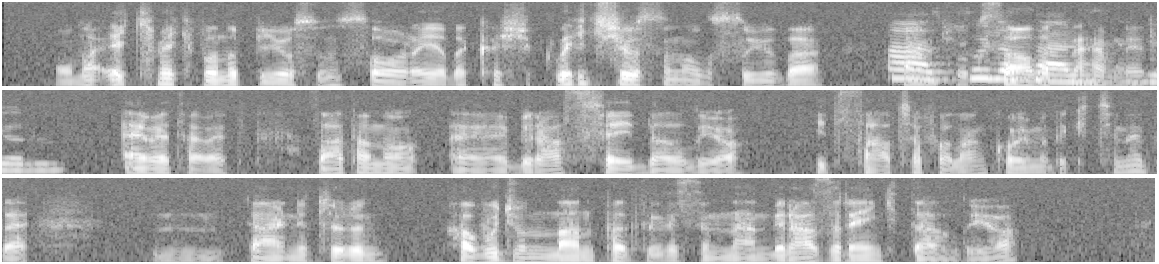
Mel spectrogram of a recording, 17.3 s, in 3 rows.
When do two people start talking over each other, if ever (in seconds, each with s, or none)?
4.5 s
